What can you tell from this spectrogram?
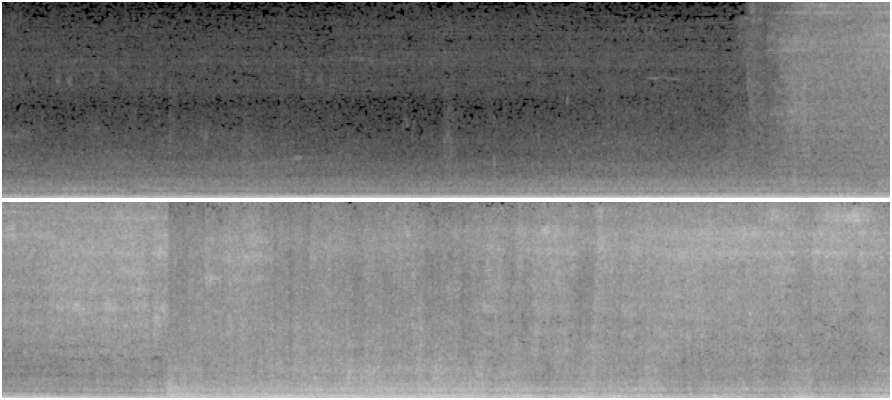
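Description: A KiwiRail DL class diesel-electric locomotive approaches with a steady low engine drone. From about halfway, a container freight train passes close by in a loud, even rush of wheel and wagon noise.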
